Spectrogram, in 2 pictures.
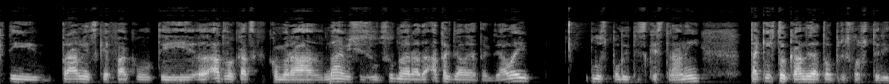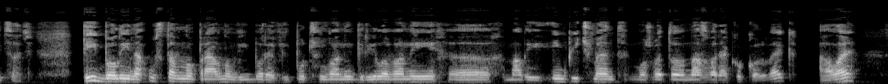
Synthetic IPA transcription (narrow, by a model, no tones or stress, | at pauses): kt̪ipɾaːʊɲit͡skɛːfakulˠt̪ia̰d̪ʋɔkaːt̪t͡skḁkɔmɔɾanajʋiʃis̬uːt̪suːd̪naːɾad̪aʔat̪aɡ̚ɟalɛjat̪aɡ̚ɟalɛj | pluspɔlit̪i̥t͡skɛst̪ɾanit̪akiːxt̪ɔkand̪id̪aːt̪ɔʊpɾiʃlɔʃt̪iɾit͡sa̰ct̪iːbɔlinaʔuːst̪aʊnɔpɾaːʊnɔmʋiːbɔɾɛʋipɔt͡ʃuːʋaniːɡɾilɔʋaniː | maliimpiːt͡ʃmɛnt̪mʊɔʒmɛt̪ɔnazʋaɟakɔkɔʎʋɛk | alɛ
